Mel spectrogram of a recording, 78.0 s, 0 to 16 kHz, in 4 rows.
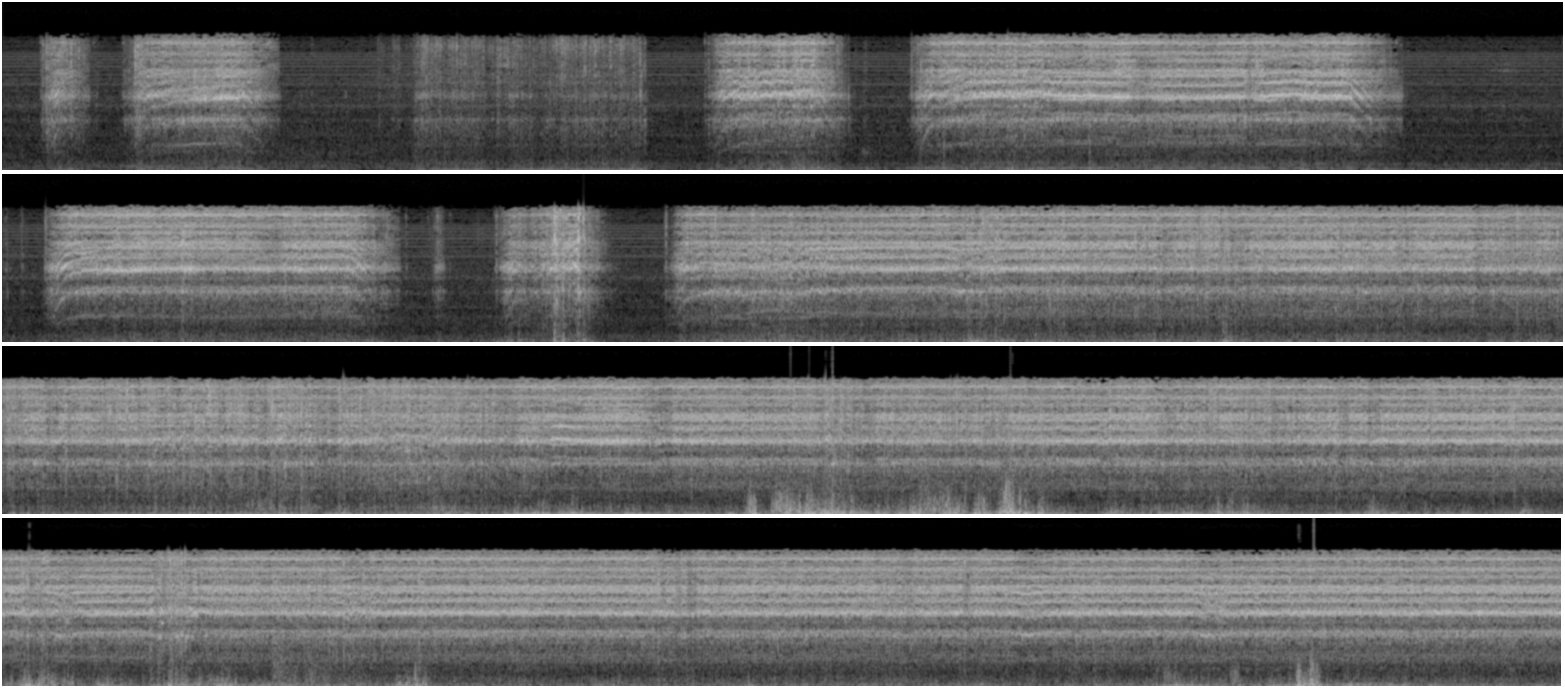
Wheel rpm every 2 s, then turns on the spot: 20, 80, 10, 20, 60, 50, 150, 160, 100, 0, 130, 150, 20, 10, 140, 160, 160, 160, 160, 160, 160, 160, 160, 160, 160, 160, 160, 160, 160, 160, 160, 160, 160, 160, 160, 160, 160, 160, 160.
4-8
